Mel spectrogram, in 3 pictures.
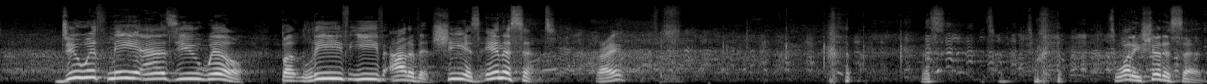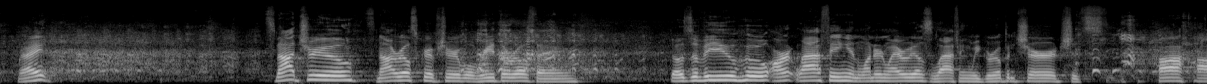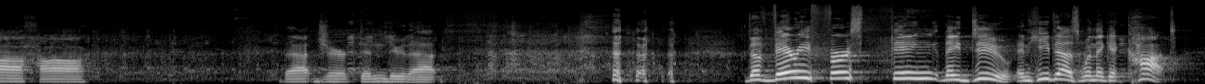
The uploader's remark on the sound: Message delivered at the Benicia Campus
